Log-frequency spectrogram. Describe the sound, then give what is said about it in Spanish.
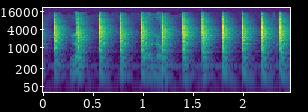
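A two-pound coin clinks against something in a quick, steady rhythm, about eleven sharp metallic taps in a row, fairly loud, with no one talking. “Perdona, estaba haciendo que mi moneda te hiciera bullying.”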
